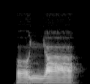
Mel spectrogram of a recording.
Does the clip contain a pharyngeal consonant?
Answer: no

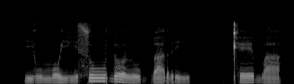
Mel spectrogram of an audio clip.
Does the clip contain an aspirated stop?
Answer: yes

